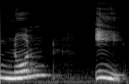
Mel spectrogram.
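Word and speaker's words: 눈이: Jadi nun i, bukan nun i bacanya ya. Jadi bacanya digabung, jadinya nuni.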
